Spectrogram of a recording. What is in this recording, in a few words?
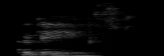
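"tris" Latvian female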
